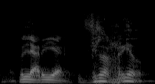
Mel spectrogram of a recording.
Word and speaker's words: Villarreal: Villarreal.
